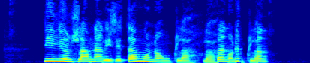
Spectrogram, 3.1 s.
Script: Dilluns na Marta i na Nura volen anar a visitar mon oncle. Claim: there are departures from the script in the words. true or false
true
